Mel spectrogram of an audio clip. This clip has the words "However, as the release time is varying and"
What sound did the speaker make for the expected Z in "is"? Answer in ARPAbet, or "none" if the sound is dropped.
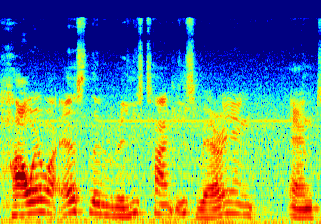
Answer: S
